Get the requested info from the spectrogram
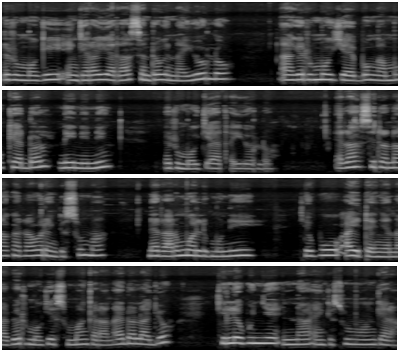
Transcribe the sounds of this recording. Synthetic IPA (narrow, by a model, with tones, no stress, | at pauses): ne˦ɾu˨mo˨k̬i˦ḭ˨ŋɡɛ˨ɾa˦ja˨ɾa˦si˨ndo˦ki˨na˨jo˦lo˦ | na˨ke˦ɾu˦mo˦ki˦a˨i˨bo˦ŋa˨mu˦kɛ˦dɔ˦lne˦i˦ni˨ni˦ŋ | ne˨ɾu˨mo˨ki˦a˨ta̰˨jo˦lo˨ | ɛ˨ɾa˦si˦ta˨na˦ka˦ɾa˦wɔ˦ɾɛ˨ŋɡɪ˨su˦ma˦ | nɛ˨ɾa˨ɾmwa˦li˨mo˨ni˦ | ke˦bu˦a˦i˨tɛ˨ŋɛ˨na˨be˦ɾu˨mo˨ki˦e˨su˨ma˦ŋɡɛ˨ɾa˨na˨˦i˦dɔ˦la˨d͡ʒɔ˦ | ki˦le˦bu˦ɲe˦i˨na˦e˨ŋɡɪ˨su˦mo˨˦ŋɡɛ˨ɾa˨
